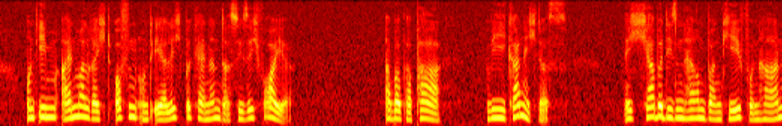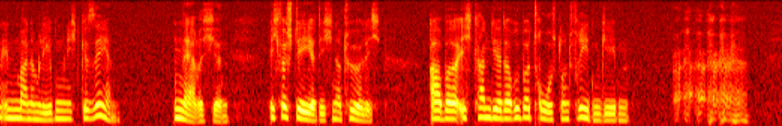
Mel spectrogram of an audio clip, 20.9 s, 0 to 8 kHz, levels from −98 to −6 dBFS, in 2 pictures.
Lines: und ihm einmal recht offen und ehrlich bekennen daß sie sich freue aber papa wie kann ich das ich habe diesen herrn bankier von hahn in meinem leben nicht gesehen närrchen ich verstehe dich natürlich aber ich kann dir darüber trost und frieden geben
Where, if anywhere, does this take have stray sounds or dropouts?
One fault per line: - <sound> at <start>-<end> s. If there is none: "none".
- throat clearing at 19.4-20.4 s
